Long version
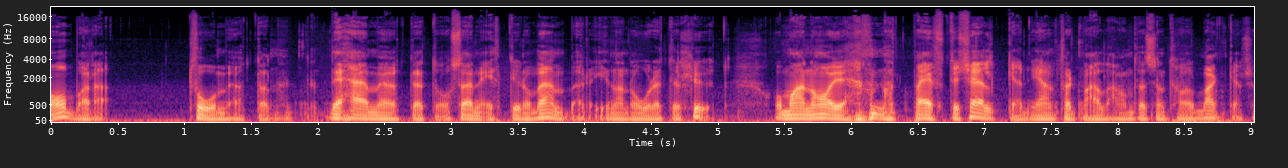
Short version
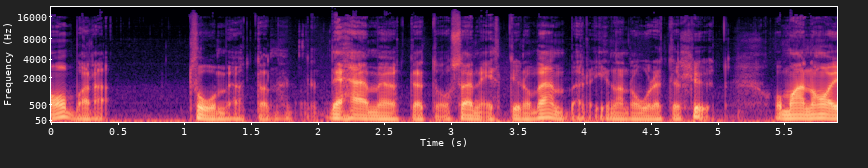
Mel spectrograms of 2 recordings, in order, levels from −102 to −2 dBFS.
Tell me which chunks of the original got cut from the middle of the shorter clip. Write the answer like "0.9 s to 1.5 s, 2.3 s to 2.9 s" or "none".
none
